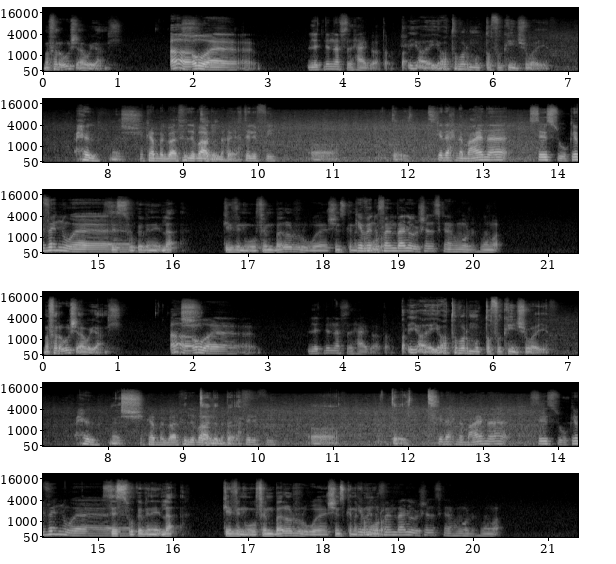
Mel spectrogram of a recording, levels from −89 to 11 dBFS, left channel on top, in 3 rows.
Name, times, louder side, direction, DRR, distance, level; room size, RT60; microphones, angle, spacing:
voice 1, 0.0-1.0 1.7-2.1 4.8-6.8 8.0-8.5 9.2-9.8 10.7-11.1 11.8-12.4 15.1-16.1 16.7-18.9, right 4 dB, 50° right, 0.5 m, -29 dB
voice 2, 1.7-2.8 3.5-4.5 7.6-7.9 8.5-10.2 12.4-15.5 18.5-20.3, left 5 dB, 90° left, 0.4 m, -28 dB
sound 1, 5.5-13.8, left 1 dB, 10° left, 0.3 m, -44 dB
3.1 x 2.7 x 3.6 m
head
